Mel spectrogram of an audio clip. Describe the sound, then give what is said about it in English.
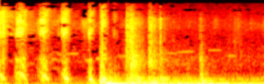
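A door to an adjoining room is unlatched with a quick run of metallic clicks and rattles, then swings open with a low, heavy rumble that fades. Fairly loud, with no voices. “He opened up the door to an adjoining room,”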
